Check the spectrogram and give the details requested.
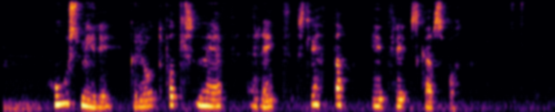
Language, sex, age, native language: Icelandic, female, 50-59, Icelandic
